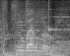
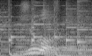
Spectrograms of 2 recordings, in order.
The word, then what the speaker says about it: jewelry: It's spelled differently in American and British English, but it's pronounced the same. Jewelry. Jewelry. It's not jewelry and it's not jewelry. It's jewelry.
